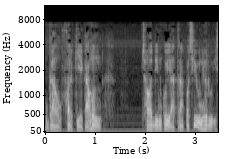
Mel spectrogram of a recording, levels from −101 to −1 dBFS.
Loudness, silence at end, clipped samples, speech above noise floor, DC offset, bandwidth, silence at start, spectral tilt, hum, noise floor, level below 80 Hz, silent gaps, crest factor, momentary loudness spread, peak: -30 LUFS; 0 s; under 0.1%; 28 dB; under 0.1%; 7.8 kHz; 0 s; -5.5 dB/octave; none; -57 dBFS; -56 dBFS; none; 20 dB; 6 LU; -10 dBFS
